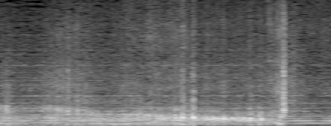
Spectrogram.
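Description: Skateboard wheels rolling over concrete, then the sharp crack of the tail popping an ollie near the end, over background music.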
